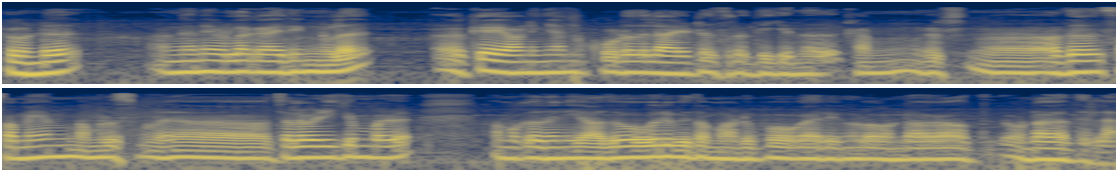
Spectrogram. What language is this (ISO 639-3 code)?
mal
